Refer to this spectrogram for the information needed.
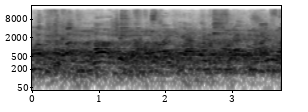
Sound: all chatter loudly

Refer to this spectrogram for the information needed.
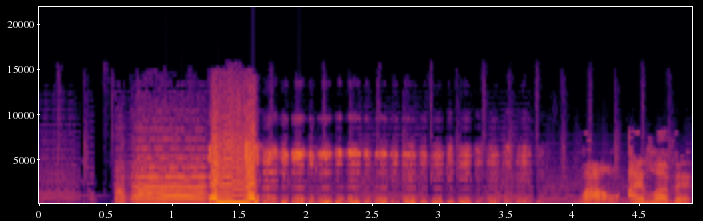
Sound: monky noises

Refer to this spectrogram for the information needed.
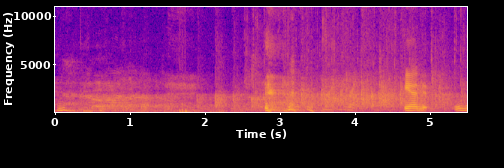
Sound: audience laughs and applauds

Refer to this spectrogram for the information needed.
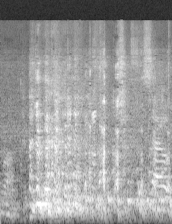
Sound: audience laughs

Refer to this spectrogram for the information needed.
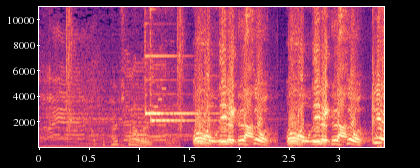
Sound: ding

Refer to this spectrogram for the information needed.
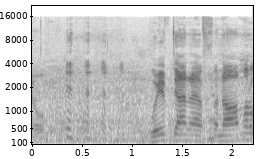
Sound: laughs

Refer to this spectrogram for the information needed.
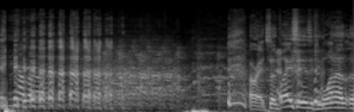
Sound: laughter

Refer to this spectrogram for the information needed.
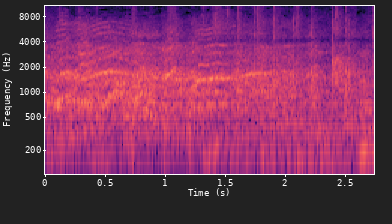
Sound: audience laughing

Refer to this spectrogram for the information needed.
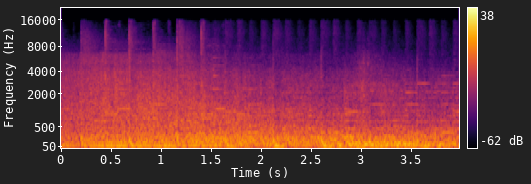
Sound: roar of jet's afterburner engine

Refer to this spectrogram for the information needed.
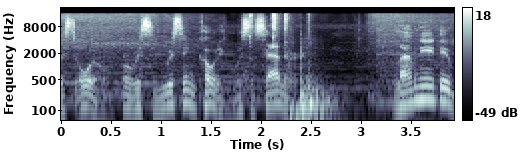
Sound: sandpaper

